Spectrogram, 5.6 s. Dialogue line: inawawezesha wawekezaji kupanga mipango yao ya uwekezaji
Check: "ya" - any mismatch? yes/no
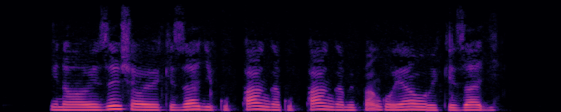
yes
